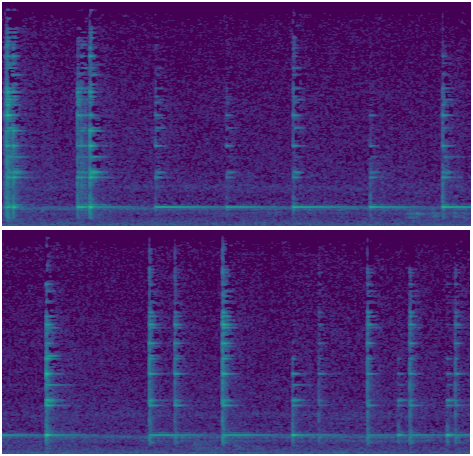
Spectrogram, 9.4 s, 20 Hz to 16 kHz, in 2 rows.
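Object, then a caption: Porcelain gravy boat. An empty, hollow white porcelain gravy boat is gently tapped with long nails on its sides and handle. The result is an irregular series of light, clinking taps, each with a brief ringing tone around 1.4 kHz and bright overtones that fade quickly.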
